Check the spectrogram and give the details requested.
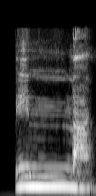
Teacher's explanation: হরকতের বামে নুনে তাসদিদ ওয়াজিব গুন্না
